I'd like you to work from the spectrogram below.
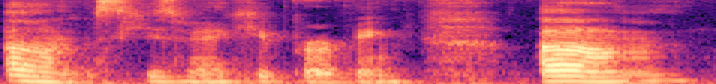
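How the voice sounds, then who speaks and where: A woman speaks candidly in a casual personal vlog, her voice sitting a little low for a woman. She rambles, fills gaps with "um" and "like", and restarts her sentences often. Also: steady tone, moderate pace, gravelly, a bit bright, slightly rough. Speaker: vlogger.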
